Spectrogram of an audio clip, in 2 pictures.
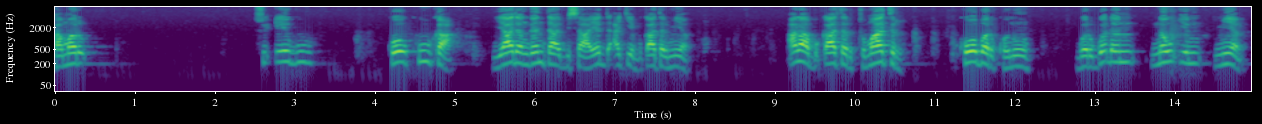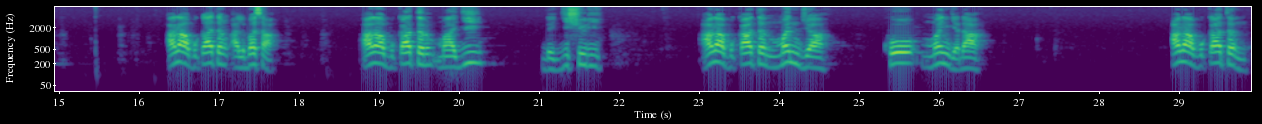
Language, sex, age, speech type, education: Hausa, male, 15-29, spontaneous, tertiary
